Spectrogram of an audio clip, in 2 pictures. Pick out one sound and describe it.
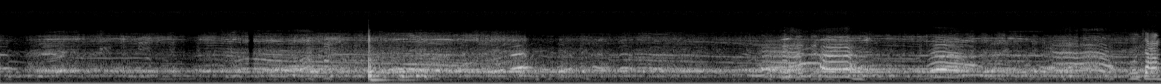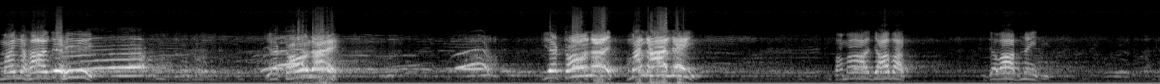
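An elderly man recites with feeling, heard through an old, hissy recording.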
